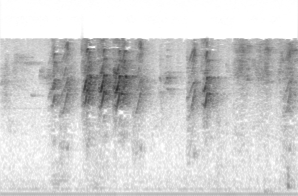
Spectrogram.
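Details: Swallow nestlings in the nest, giving two short bursts of rapid, high, scratchy chirping separated by a brief pause.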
